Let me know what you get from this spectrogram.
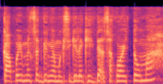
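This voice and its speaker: An actress playing a meek, nervous young daughter in a radio drama, speaking hesitantly. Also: female voice, fairly high pitch, little pitch movement, fast talker, fairly bright tone. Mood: mild, weary.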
